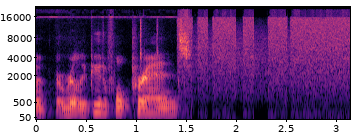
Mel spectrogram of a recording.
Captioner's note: static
